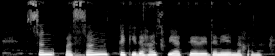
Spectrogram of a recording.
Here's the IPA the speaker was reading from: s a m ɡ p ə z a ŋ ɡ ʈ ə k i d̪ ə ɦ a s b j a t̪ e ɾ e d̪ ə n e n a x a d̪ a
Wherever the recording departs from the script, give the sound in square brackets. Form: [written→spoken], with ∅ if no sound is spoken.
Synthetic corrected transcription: s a [m→ŋ] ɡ p ə [z→s] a ŋ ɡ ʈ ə k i d̪ ə ɦ a s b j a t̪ e ɾ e d̪ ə n e n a x a d̪ a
